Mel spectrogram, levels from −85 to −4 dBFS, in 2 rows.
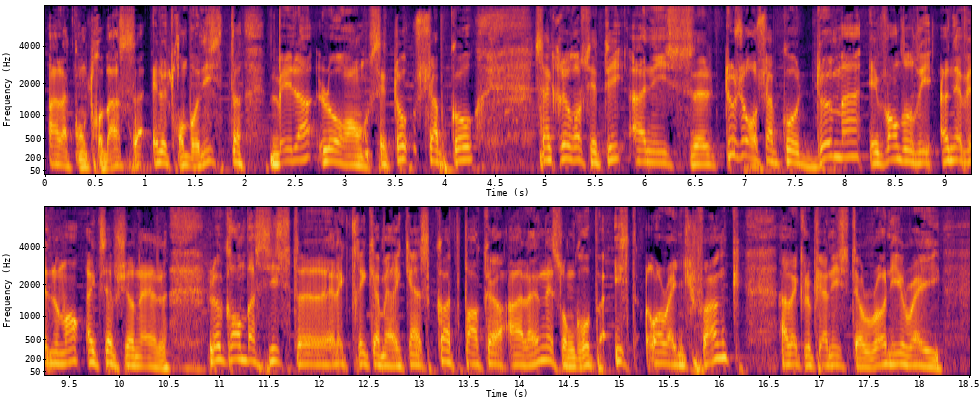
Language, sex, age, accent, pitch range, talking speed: French, male, 60-79, French, 100-155 Hz, 145 wpm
